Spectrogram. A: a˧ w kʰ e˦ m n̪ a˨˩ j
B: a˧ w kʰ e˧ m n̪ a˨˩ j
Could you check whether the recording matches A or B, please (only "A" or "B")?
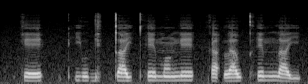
A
